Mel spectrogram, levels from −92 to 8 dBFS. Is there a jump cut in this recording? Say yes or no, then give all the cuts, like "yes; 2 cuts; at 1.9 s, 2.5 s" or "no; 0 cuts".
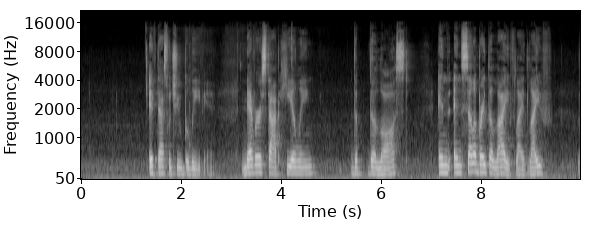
no; 0 cuts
